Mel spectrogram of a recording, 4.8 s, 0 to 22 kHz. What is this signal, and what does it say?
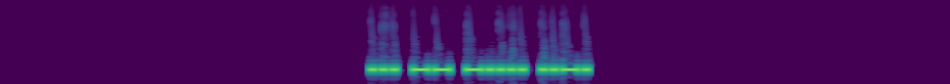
Morse code, heard as a keyed tone, about 46 wpm, 700 Hz. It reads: SM6F
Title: DXCC-100 Call Signs - 4 Characters - 45wpm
